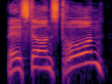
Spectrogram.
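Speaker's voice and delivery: loud, high indignant question. A narrator's reading. Death Eater to defiant innkeeper, loud challenge. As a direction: challenge the threat loudly.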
